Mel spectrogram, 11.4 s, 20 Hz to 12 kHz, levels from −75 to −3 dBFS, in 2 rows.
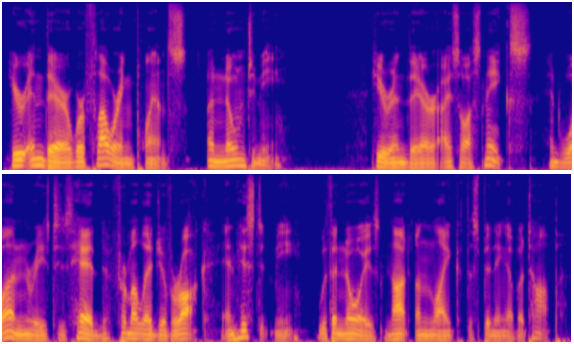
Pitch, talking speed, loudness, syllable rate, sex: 95 Hz, 205 wpm, -20 LUFS, 5.6 syllables/s, male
